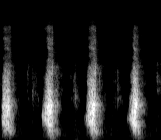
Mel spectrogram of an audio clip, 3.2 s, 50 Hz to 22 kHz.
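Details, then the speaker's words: Vocal imitation of severe mitral regurgitation: a holosystolic murmur loudest at the apex, which can radiate to the axilla, with four long blowing bursts at about 70 a minute; the murmur swallows the second heart sound. "De hecho, cuando la insuficiencia mitral es mucha, se puede comer el segundo ruido. Entonces, en vez de sonar tutum, tutum, suena."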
